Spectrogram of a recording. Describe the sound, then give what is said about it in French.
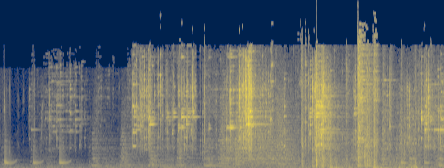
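Metallic jangling and clinking of keys stolen from a guard as they unlock a prisoner's cell. Busy rattles and clinks build in loudness over several seconds. “j'ai dérobé les clés du garde-choum et m'en vais vous délivrer.”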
